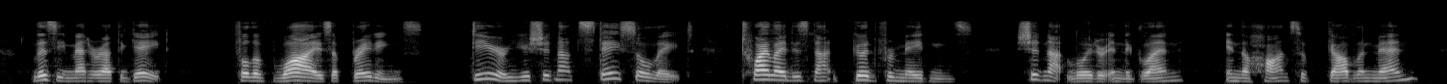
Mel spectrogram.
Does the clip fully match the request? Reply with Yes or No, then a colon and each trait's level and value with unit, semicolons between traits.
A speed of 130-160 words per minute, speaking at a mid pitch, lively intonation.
No: average, 150 wpm; medium, 165 Hz; average, 4.4 semitones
